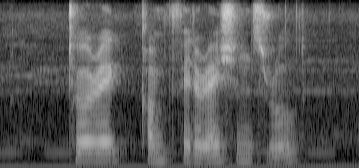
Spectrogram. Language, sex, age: English, male, 19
